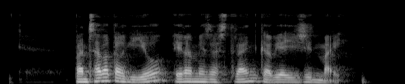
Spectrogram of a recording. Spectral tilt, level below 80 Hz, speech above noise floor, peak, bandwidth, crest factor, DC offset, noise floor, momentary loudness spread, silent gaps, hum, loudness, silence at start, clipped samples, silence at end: -6 dB/octave; -56 dBFS; 39 dB; -6 dBFS; 11.5 kHz; 18 dB; under 0.1%; -62 dBFS; 9 LU; none; none; -24 LUFS; 0.75 s; under 0.1%; 0.65 s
